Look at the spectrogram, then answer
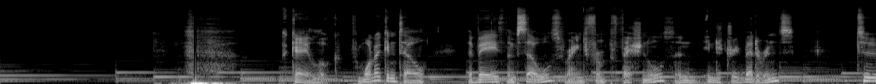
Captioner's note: sigh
